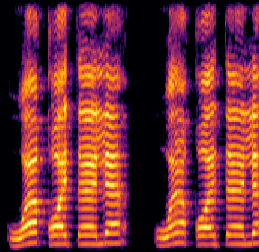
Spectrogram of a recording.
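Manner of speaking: وَقَتَلَ chanted with thick ق, thin ت and ل; heavy qaf. Shown as a demonstration. Teacher showing students letter weights, وَقَتَلَ with heavy qaf. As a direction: make only the قَ of وَقَتَلَ heavy. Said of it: "اب قاف موٹا ہے".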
